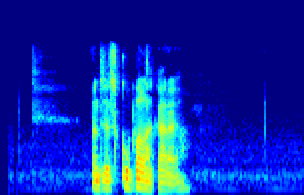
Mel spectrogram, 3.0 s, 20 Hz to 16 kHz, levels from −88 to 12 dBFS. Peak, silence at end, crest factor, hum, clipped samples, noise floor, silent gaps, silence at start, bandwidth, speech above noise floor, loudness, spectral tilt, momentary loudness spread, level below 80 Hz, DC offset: 0 dBFS; 1.2 s; 24 dB; none; under 0.1%; -62 dBFS; none; 0.9 s; 8 kHz; 41 dB; -22 LUFS; -5 dB/octave; 8 LU; -62 dBFS; under 0.1%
